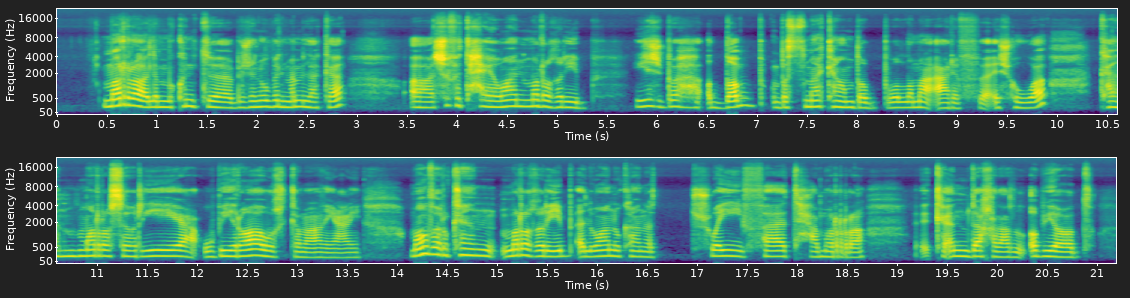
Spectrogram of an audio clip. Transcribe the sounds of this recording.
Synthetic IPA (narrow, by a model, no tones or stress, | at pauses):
mɑrˤːɑlamːakʊnt̪bɪʒʊnuːbɪlmamlaka | ʃʊft̪ħajawaːnmɑrˤːɑɣaɾiːb̚ | jɪʃbahɨd̪ˤːɑbbasːmakaːnd̪ˤɑbwɑlˤːɑːma̰ʔa̰ʕɾˤɑfʔḛːʃhʊwːakʰaːnmɑrˤːɑsaɾiːʕwbɪjɾˤɑːwɪɣkamaːnjaʕnimɑnðˤɑɾˤwkʰaːnmɑrˤːɑɣaɾiːbʔalwaːnukʰaːnat̪ | ʃwajːfaːt̪ħamɑrˤːɑ | kʰaʔanːʊd̪aːxɪlʕalalʔɑbjɑd̪ˤ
